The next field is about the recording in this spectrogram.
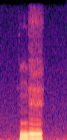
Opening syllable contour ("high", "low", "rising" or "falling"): low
